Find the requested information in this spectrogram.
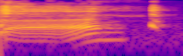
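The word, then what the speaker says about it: phở: pho. It's like a questioning tone.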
